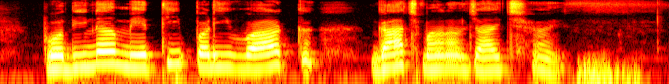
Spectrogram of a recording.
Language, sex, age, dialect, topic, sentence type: Maithili, male, 18-24, Bajjika, agriculture, statement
